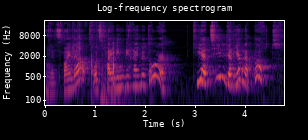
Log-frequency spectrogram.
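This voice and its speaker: A woman's voice: high voice, very animated, takes it slowly, background noise. A woman reading a bilingual picture book aloud to a toddler, in a sing-song teaching manner, repeating lines and asking questions. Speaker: children's storybook reader and language teacher. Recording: echoey room.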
